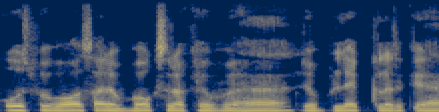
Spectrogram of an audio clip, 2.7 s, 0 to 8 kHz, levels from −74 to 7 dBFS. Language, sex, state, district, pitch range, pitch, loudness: Hindi, male, Jharkhand, Garhwa, 140-145 Hz, 145 Hz, -15 LUFS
